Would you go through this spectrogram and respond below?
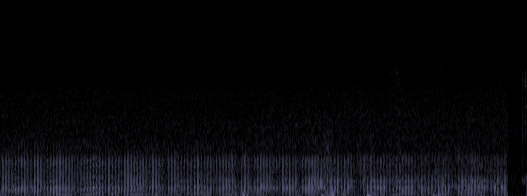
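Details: Sleeping kitten snoring at daybreak. It gives a dense, buzzing, rhythmic rumble repeated rapidly and evenly, and the sound cuts off abruptly at the very end.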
